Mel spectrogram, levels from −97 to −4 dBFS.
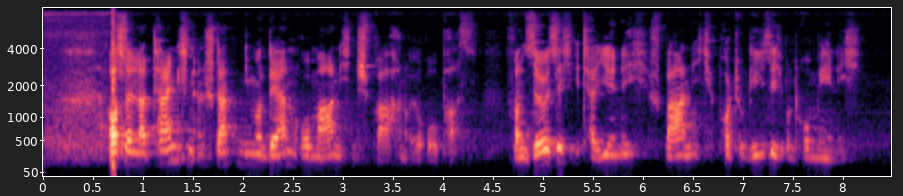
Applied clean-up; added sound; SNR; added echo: none; none; none; none.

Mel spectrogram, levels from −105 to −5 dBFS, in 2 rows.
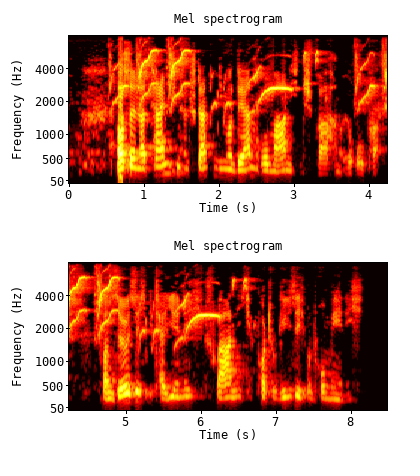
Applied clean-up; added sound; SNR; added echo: classical method spectral subtraction.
